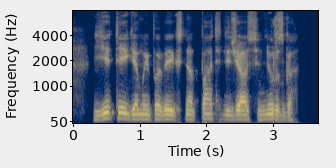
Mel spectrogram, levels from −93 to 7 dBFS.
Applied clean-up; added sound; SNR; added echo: neural mask model Resemble Enhance denoiser.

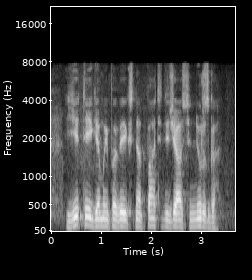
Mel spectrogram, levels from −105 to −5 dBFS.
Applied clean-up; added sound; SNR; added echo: none; none; none; none.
